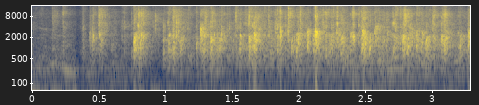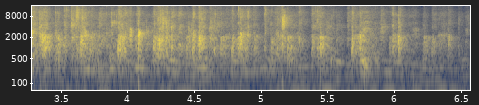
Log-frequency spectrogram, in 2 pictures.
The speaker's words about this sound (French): Allez, je veux bien qu'on les applaudisse.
